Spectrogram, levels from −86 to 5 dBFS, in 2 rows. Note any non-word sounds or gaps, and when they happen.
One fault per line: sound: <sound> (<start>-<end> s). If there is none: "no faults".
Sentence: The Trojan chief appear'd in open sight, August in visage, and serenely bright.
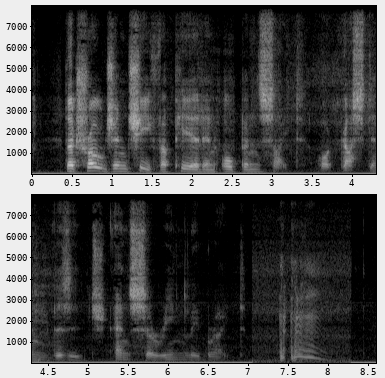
sound: throat clearing (7.4-8.1 s)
